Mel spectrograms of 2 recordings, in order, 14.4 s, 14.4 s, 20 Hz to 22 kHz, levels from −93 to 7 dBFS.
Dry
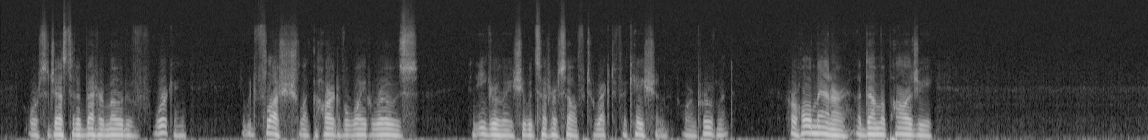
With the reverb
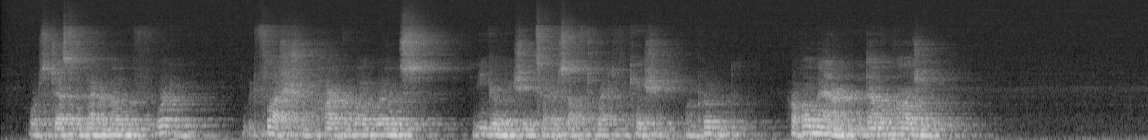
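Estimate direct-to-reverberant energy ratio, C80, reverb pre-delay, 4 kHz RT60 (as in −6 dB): −5.5 dB, 1.5 dB, 4 ms, 1.4 s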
